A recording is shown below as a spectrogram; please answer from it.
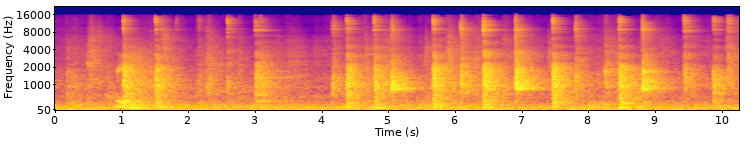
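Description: Table tennis rally: the celluloid ball clicks sharply off the paddles and the tabletop, about two or three hits a second, starting about a second in and stopping near the end.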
